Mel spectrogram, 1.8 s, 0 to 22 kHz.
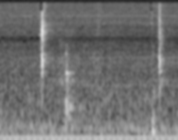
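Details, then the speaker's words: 2006 Honda Civic whose AC compressor isn't running: the clutch coil has continuity, but with the relay bypassed by a jumper switch the clutch clicks in only sometimes. Sharp isolated clicks in a quiet engine bay point to an excessive clutch air gap with too little power to engage. "Oh, that time it didn't engage. There it did. See, it did not engage that time. That's usually a result of excessive air gap on the clutch coil. Hasn't got enough power to engage."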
